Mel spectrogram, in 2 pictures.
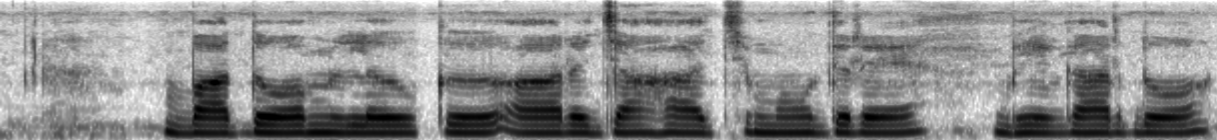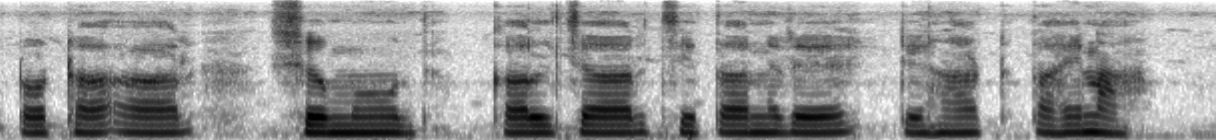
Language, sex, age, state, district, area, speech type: Santali, male, 30-45, West Bengal, Birbhum, rural, read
